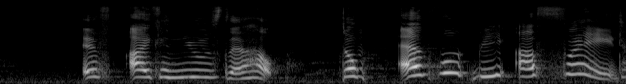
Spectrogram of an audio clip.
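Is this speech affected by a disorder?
Yes: cerebral palsy.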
